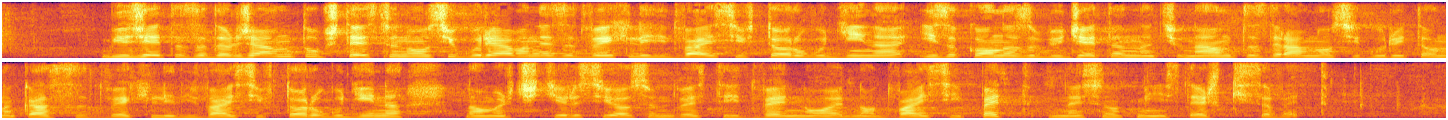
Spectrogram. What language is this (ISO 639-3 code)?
bul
